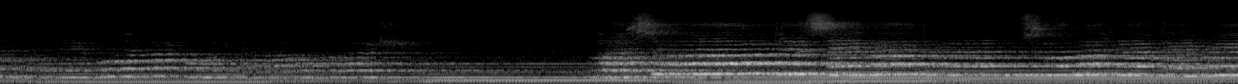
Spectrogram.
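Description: Choir singing a slow piece in long held chords, growing louder about halfway through.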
